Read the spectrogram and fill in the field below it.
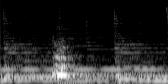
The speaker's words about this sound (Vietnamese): Tiếng chó sủa văng vẳng truyền đến từ đâu đó.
